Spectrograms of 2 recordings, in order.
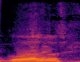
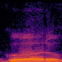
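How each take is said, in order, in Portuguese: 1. A consoante do meio é um som de l. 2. A consoante do meio é um som de r. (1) "corrigindo aqui" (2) "Eu falei goro"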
